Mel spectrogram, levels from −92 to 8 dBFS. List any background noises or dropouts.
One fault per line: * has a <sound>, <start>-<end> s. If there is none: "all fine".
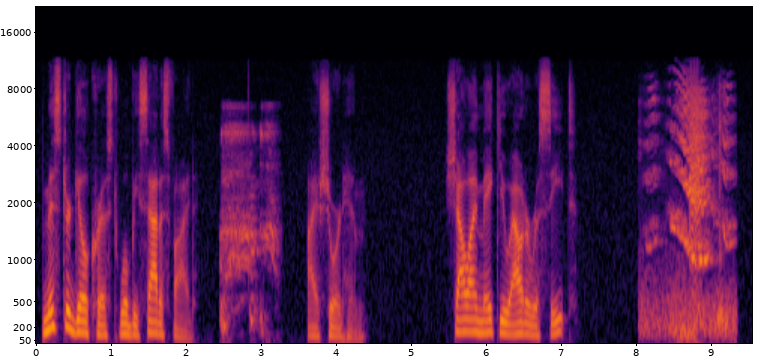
* has a cough, 2.4-3.3 s
* has a squeak, 8.0-9.3 s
